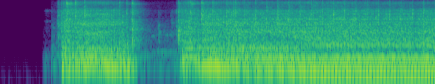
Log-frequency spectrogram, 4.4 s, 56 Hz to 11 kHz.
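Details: Husqvarna 450 chainsaw catches, stumbles and nearly dies, then runs rough and uneven, missing and bogging on throttle; erratic spark tester reading, ignition module to be replaced, carb or coil suspected.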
